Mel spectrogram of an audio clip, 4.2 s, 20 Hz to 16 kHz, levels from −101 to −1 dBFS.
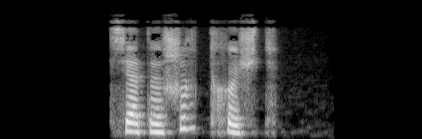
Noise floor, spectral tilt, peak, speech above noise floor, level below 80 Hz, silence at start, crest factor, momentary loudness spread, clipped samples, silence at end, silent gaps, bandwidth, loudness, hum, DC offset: -69 dBFS; -3.5 dB/octave; 0 dBFS; 53 dB; -70 dBFS; 1.1 s; 20 dB; 14 LU; under 0.1%; 1.45 s; none; 9.6 kHz; -17 LUFS; none; under 0.1%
